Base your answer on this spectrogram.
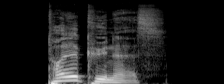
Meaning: strong/mixed nominative/accusative neuter singular of tollkühn
- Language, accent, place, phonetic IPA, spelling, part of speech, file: German, Germany, Berlin, [ˈtɔlˌkyːnəs], tollkühnes, adjective, De-tollkühnes.ogg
